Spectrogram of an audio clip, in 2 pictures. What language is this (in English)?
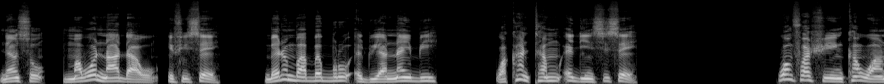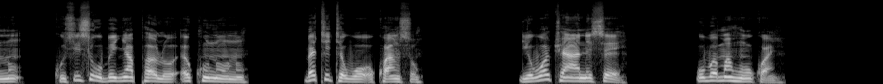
Akan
